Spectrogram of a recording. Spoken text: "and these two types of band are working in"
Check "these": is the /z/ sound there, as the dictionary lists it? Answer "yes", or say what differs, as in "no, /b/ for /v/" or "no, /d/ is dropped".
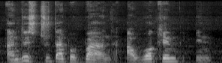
no, /s/ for /z/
